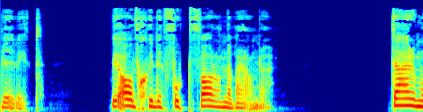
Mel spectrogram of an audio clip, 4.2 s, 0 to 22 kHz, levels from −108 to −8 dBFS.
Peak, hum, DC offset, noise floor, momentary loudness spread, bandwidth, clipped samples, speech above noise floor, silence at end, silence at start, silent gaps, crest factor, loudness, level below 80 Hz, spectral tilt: -4 dBFS; none; under 0.1%; under -90 dBFS; 15 LU; 16 kHz; under 0.1%; over 69 dB; 0 s; 0 s; none; 20 dB; -22 LUFS; -58 dBFS; -6.5 dB/octave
